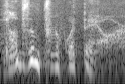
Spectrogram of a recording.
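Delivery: soft whispered echo of the advice; whispered repeat. Retold or imitated. Old priest repeating his advice to Mark, whispered. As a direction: breathe the lesson again, almost silent.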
